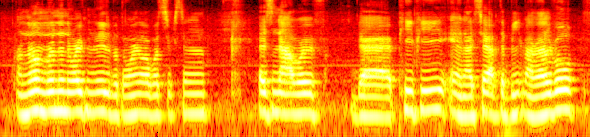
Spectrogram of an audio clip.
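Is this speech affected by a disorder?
Yes: cerebral palsy; affects legs.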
